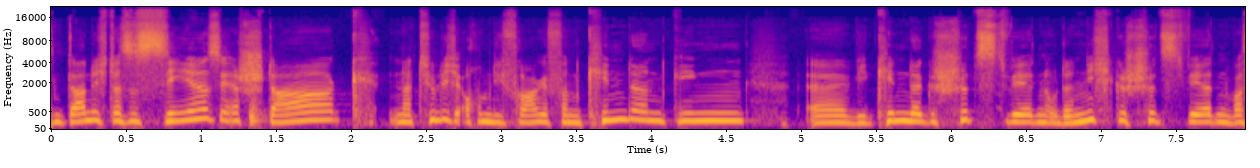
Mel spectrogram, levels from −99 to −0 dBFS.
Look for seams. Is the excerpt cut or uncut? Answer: cut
